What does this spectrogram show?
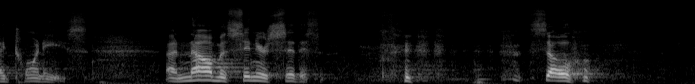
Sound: laughs

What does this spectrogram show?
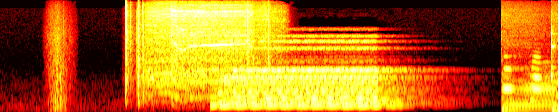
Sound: camera clicking

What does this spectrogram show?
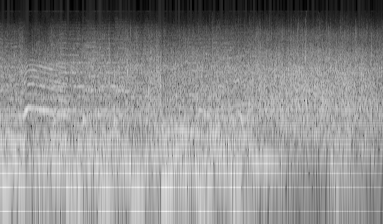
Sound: audience applauding

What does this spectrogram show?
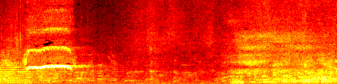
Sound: whistles

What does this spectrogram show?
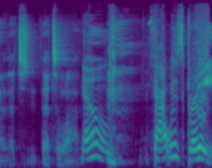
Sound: laughter

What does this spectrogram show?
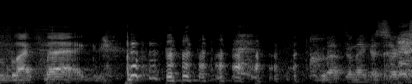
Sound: both laughing

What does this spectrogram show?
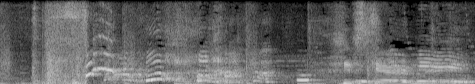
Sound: screams

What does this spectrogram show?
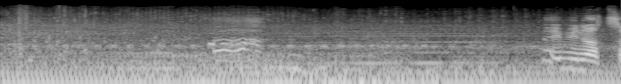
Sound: growling

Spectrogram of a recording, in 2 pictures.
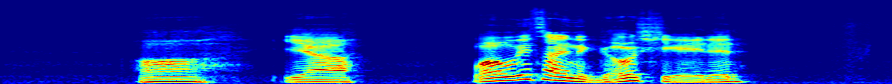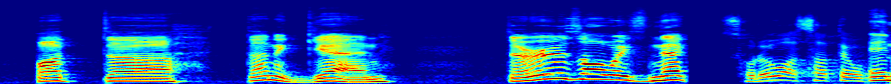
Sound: sigh

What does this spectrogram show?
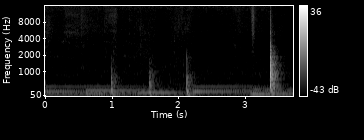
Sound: knocks

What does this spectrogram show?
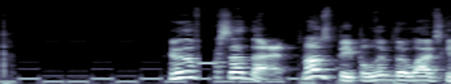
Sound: beep

